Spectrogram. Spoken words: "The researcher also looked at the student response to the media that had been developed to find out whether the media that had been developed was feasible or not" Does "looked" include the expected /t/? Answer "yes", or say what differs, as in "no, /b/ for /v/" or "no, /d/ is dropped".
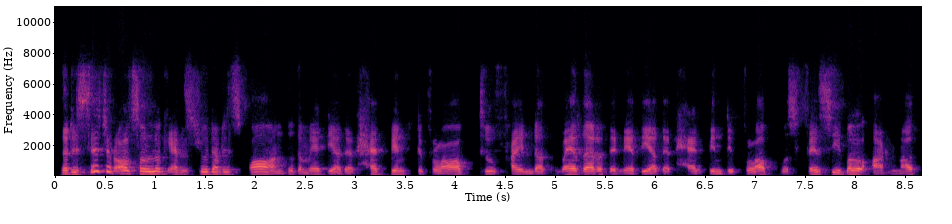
no, /t/ is dropped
